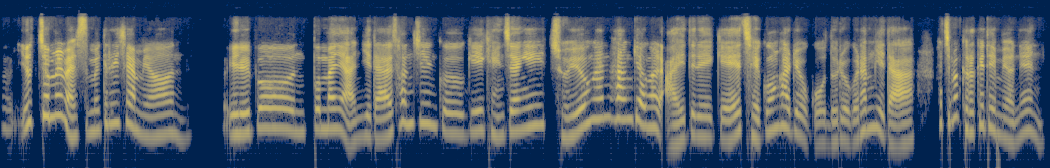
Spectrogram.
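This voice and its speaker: A woman interprets a lecture live, her fairly high voice rising and falling with lively swings. She keeps going through frequent hesitant fillers while she finds her words. The recording is dry and close, with no room sound. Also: moderate pace, dry recording.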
